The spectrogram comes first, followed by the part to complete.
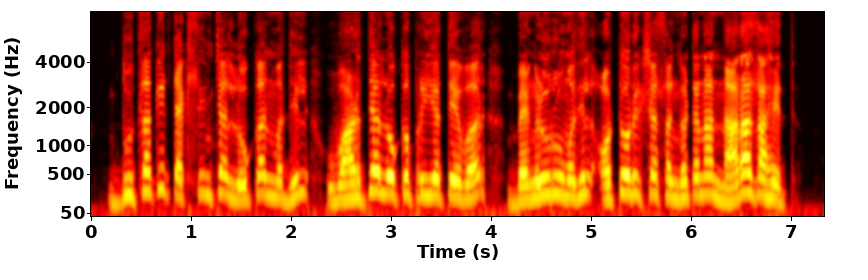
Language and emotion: Marathi, angry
